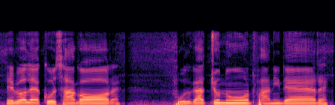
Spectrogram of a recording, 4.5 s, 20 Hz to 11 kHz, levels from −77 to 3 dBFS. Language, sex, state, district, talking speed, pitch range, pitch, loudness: Chakma, male, Tripura, Unakoti, 105 wpm, 130-145 Hz, 135 Hz, -14 LUFS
